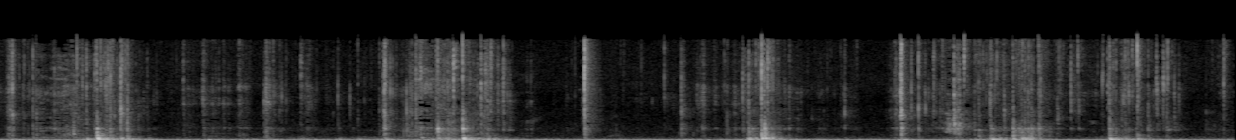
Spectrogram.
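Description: A solid, dry beige bar of soap is held in the hand and sliced with a metal utility knife into thick curled shavings. Each cut gives a short, crisp scraping crackle that fades quickly, spaced irregularly over a steady low hum.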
